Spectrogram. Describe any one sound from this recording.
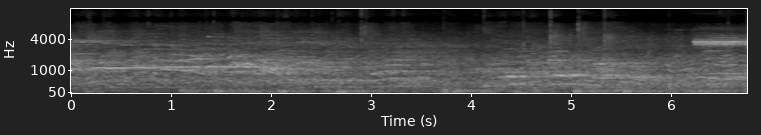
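A crowd chatters and calls out in a large echoing gym.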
